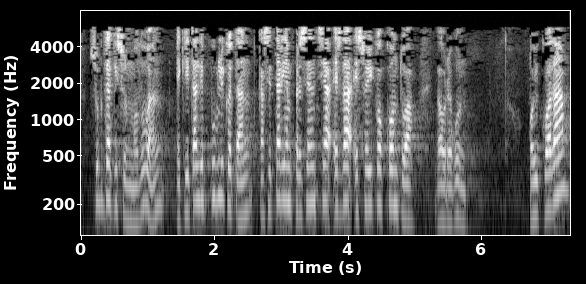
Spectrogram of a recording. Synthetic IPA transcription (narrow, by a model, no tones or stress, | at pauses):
suk̚d̪akisummo̞ð̞uane̞kit̪ald̪ipuβliko̞et̪aŋkase̞t̪aɾie̞mpɾe̞se̞nt͡siaʔe̞zd̪aʔe̞so̞jko̞ko̞nt̪uaɡawɾe̞ɣ̞un | o̞jko̞aða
